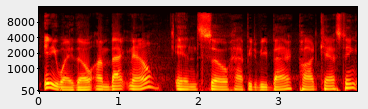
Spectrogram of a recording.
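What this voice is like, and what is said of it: Slightly hoarse voice from a cold. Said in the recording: “you might even hear my voice is a little bit still the lingering effects of a cold”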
